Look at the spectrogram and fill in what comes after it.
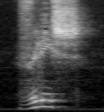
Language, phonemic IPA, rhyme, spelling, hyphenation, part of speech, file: Dutch, /vlis/, -is, vlies, vlies, noun, Nl-vlies.ogg
- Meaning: 1. membrane 2. film, thin layer 3. fleece, sheep skin, pelt 4. fleece, sheep skin, pelt: in compounds, short for (Order of) the Golden Fleece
